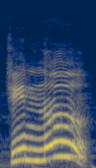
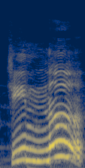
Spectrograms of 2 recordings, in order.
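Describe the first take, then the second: The two takes are said the same way.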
